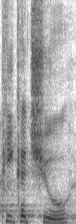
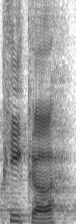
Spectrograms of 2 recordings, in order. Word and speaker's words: Pekah: And then Pekah, not Pikachu, but Pekah, sets up a rival kingdom.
